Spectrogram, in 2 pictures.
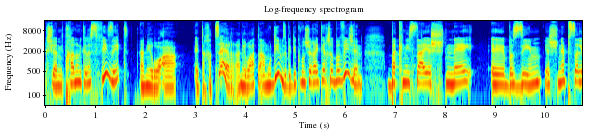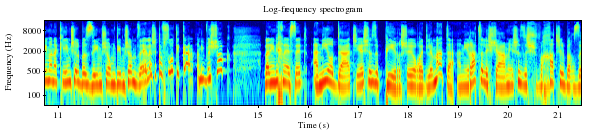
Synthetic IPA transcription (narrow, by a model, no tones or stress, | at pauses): kʃenitχalnulikanesfizit | aniʁo̞ʔa | etaχat͡se̞ʁa̰niʁo̞aetaːmudimzebidjukmoʃeʁaitiaχʃavbaviʒe̞n | baknisajeʃne̞j | bazimjeʃːne̞psalimanakiimʃe̞lbazimʃeo̞mdimʃamzeeleʃe̞tafsuotikananibeʃo̞k | veaniniχne̞se̞tanijo̞daːtʃejeʃezepiʁʃe̞jo̞ʁe̞dle̞mataʔaniʁat͡sale̞ʃamjeʃezeʃvaχatʃelbaʁze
